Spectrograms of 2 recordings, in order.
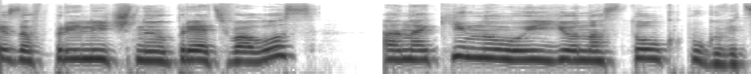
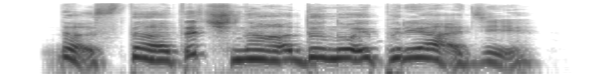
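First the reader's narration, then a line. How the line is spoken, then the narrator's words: Convulsive gasping exhale. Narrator (Russian): Виктория судорожно выдохнула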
